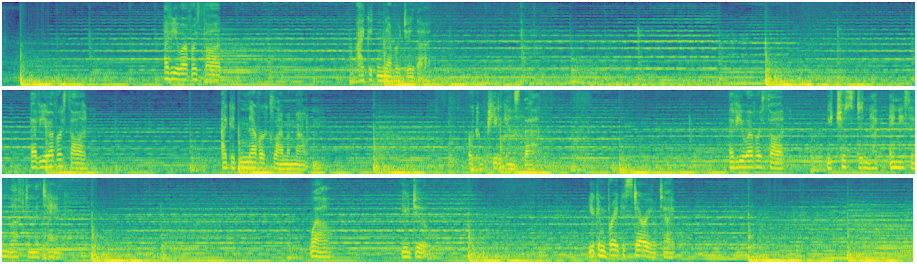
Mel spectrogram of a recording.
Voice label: narrative

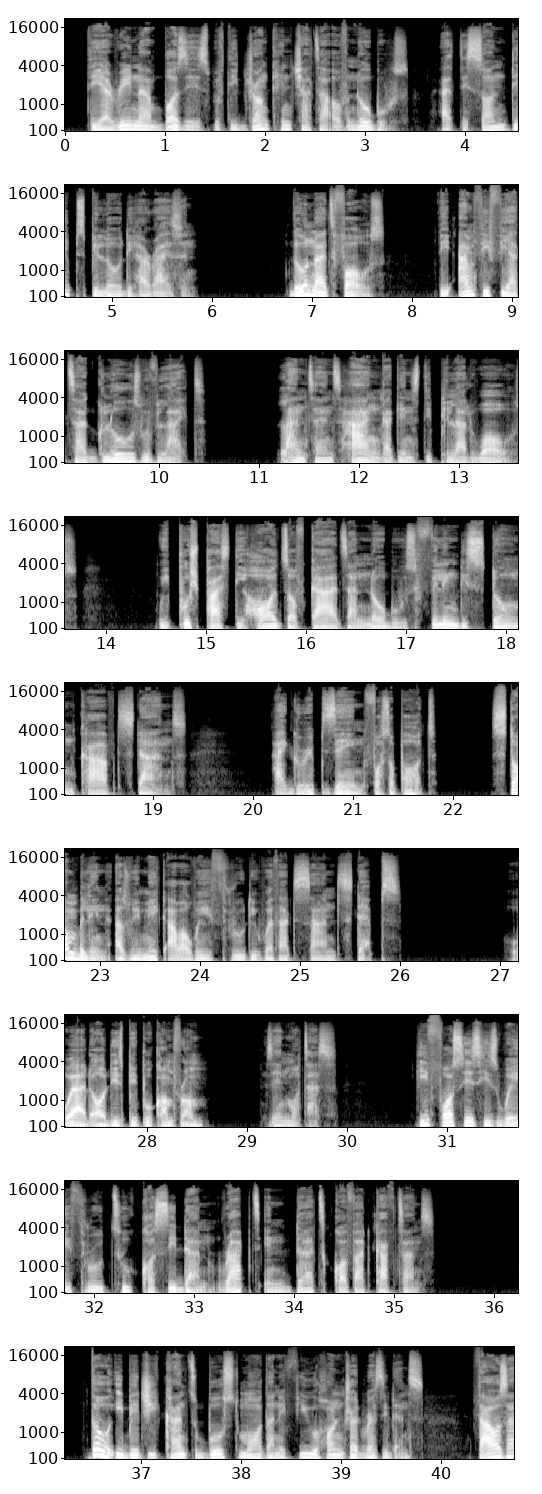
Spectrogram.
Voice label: Audiobook, Edgy, fresh and distinguished

